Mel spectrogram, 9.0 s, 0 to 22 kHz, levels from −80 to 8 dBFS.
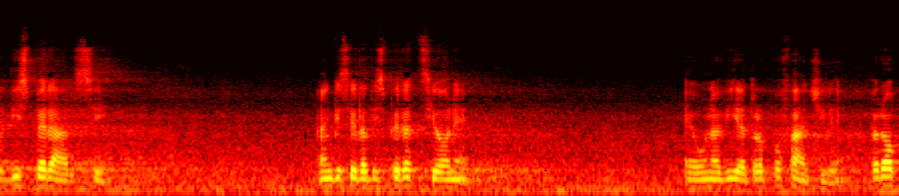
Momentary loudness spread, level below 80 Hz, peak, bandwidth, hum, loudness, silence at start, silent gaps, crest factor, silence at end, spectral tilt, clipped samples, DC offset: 20 LU; -42 dBFS; 0 dBFS; 11 kHz; none; -19 LUFS; 0 s; none; 20 dB; 0 s; -6 dB/octave; under 0.1%; under 0.1%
